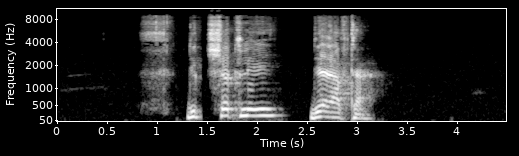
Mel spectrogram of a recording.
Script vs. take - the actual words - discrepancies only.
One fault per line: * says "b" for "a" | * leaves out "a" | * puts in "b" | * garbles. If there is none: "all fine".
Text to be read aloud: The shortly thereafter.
all fine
